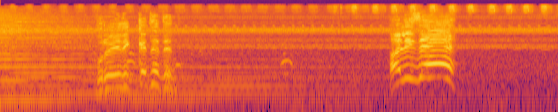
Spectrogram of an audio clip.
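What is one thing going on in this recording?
A young man calls out loudly.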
